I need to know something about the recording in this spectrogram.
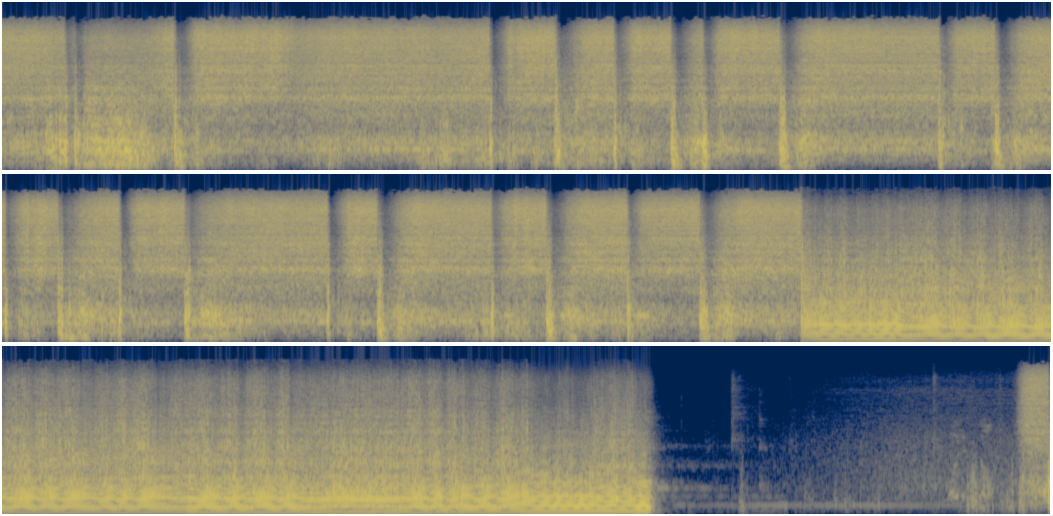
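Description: Jet go-kart's pulsejet engine running with a loud, ragged roar broken by many brief drop-outs. About two-thirds of the way through it settles into a steady low buzzing drone. It stops abruptly near the end, leaving only a faint hum.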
